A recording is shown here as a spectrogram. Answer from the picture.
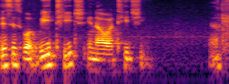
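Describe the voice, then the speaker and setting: A man speaks at a medium pitch. He keeps a fairly slow pace. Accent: non-native. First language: not English. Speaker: martial arts master and temple headmaster. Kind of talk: interview.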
